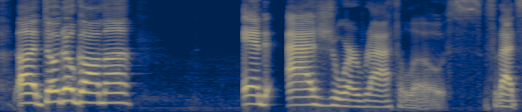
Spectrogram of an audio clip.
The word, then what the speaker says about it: Dodogama: I want to say it like Doshaguma, which is not right. Dodogama and Azure Rathalos.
